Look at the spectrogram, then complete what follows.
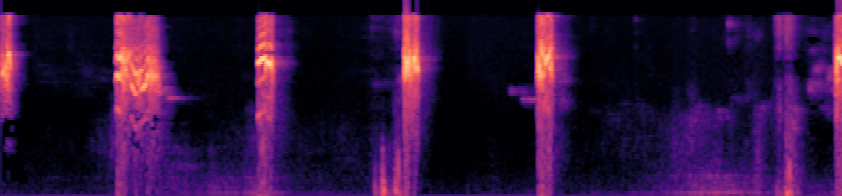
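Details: Sogok ontong bird giving short, rasping high squawks, each under half a second, repeated about every one to one and a half seconds with silence between.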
